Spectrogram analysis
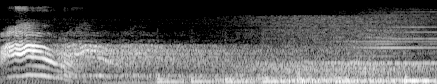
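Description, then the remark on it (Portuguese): A man's voice lets out one drawn-out, cat-like meow at the start, imitating a cat as the character Ocelot in a video game scene. It rises and falls, then fades into a low, steady hum. “Depois de um miado.”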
